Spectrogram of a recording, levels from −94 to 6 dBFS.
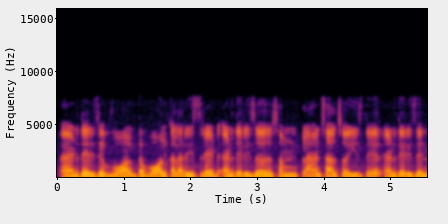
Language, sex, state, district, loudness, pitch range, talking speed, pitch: English, female, Odisha, Nuapada, -14 LUFS, 210-220 Hz, 225 wpm, 215 Hz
